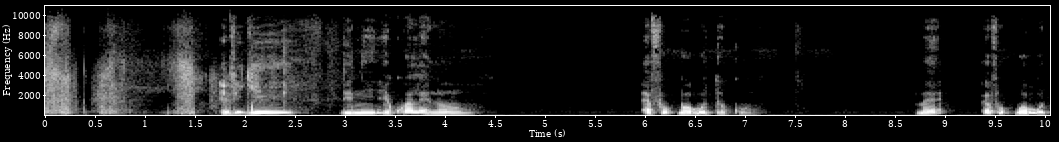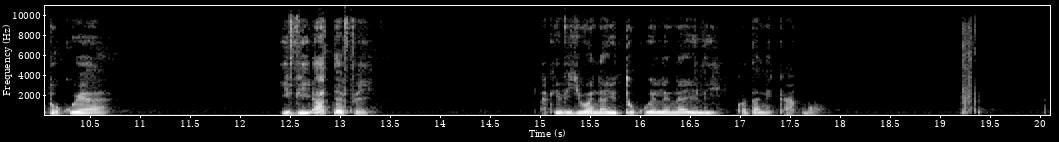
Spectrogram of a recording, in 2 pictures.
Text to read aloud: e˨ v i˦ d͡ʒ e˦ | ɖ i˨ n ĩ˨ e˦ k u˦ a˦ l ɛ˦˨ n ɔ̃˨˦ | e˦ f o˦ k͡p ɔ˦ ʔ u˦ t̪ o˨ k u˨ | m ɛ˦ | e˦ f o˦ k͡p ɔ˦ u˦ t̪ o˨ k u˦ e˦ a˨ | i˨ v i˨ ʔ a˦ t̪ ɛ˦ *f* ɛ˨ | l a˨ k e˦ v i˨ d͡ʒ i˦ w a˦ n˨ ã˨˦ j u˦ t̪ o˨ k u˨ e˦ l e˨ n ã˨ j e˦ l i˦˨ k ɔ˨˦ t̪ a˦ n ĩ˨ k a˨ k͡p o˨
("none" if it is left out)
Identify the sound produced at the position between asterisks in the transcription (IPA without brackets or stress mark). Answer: f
